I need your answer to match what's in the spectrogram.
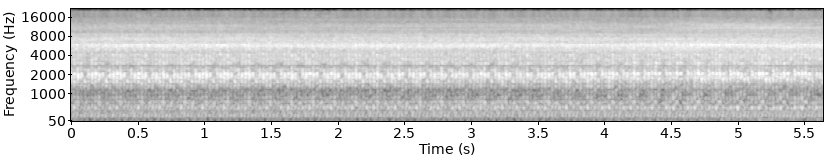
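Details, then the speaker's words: Car started with Lokithor JTC4250 jump starter, voltage rising to 13-14 V; compressor audible, coolant level warning. Even steady idle, smooth and unbroken, no knocks or misses: normal idle. "Oh, I can already hear the compressor working Coolant level too low And it runs!"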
